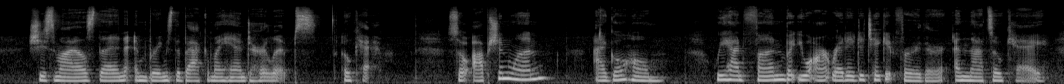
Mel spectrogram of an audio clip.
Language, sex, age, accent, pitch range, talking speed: English, female, 20-39, American, 180-230 Hz, 190 wpm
